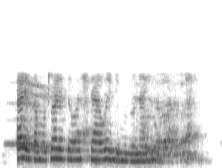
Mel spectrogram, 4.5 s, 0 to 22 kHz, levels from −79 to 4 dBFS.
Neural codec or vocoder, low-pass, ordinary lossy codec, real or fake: none; 3.6 kHz; Opus, 64 kbps; real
